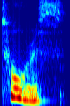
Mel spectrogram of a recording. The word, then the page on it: taurus: British English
